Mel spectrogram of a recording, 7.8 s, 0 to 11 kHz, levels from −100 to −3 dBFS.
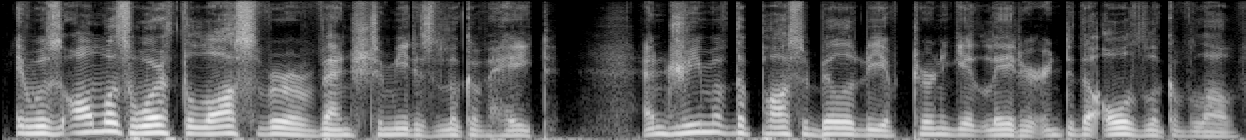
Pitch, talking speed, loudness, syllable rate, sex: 135 Hz, 230 wpm, -19 LUFS, 5.6 syllables/s, male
